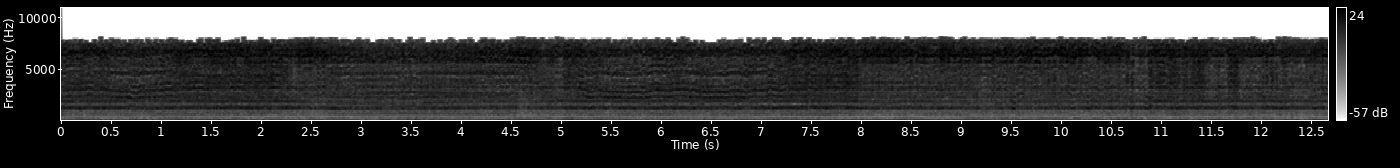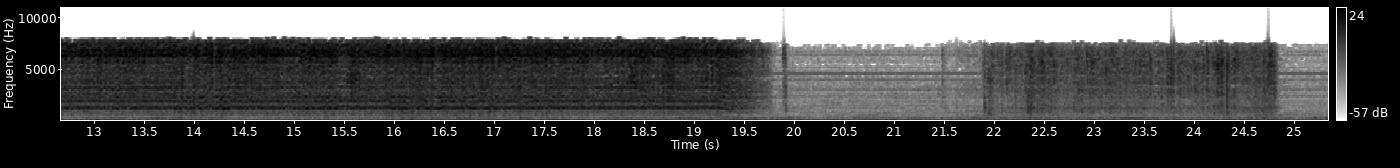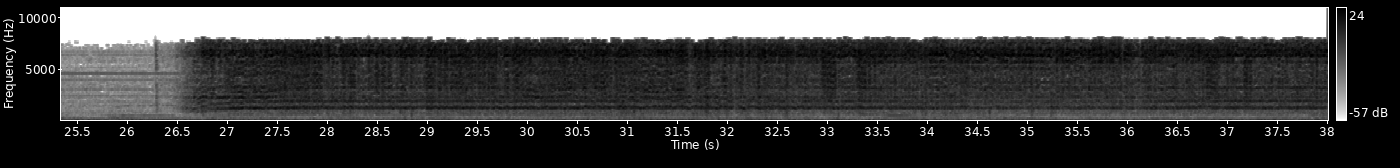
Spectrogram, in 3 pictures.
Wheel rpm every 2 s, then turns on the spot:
160, 160, 170, 170, 170, 170, 170, 170, 170, 110, 0, 30, 10, 100, 170, 160, 160, 170, 170.
22-26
